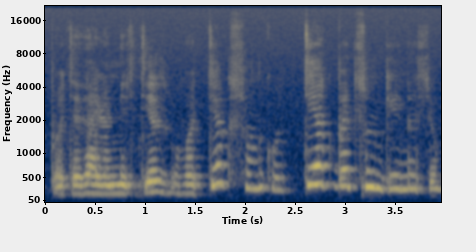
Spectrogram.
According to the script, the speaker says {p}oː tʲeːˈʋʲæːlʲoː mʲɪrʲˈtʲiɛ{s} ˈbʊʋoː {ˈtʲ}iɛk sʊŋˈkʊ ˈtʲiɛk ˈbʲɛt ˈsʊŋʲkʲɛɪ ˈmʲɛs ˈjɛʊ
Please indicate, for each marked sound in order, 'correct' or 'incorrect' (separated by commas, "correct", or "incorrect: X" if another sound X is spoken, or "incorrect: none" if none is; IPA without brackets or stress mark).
correct, correct, correct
